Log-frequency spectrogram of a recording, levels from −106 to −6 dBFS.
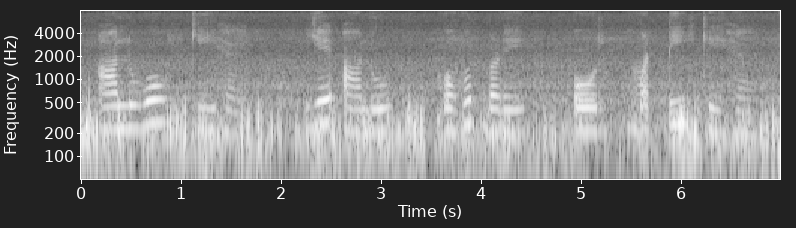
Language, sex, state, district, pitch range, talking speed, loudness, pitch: Hindi, female, Haryana, Rohtak, 200-240 Hz, 95 wpm, -19 LUFS, 210 Hz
